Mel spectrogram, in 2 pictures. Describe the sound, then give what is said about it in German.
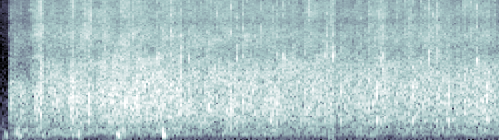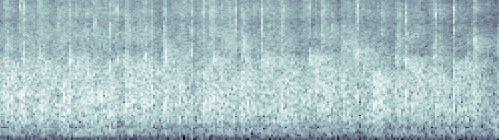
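Steady, dense applause from a sizable audience welcoming a cybersecurity lecturer before his talk, many hands clapping at once in a continuous wash of sound that holds at full volume throughout, with no voices standing out. “Einen kleinen Applaus bitte für Tom Gries.”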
